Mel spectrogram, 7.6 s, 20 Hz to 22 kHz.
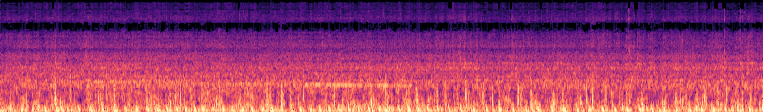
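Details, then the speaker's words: Royal Enfield Meteor 350 riding after rear disc brake repair for a squeaking "chee-choo" noise: steady single-cylinder thump and road rush, no squeal or scraping; quiet rear disc brake. "यह मुझे लगता है सही तो हो गया है। अभी आवाज तो बिल्कुल नहीं आ रही है।"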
